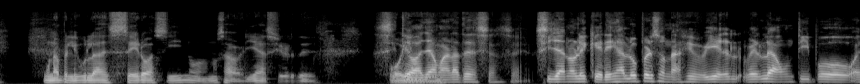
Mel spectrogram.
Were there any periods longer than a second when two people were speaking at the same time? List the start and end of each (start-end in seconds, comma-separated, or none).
none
